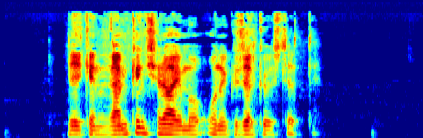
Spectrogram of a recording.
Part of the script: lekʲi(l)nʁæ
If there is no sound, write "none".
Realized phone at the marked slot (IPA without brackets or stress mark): none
